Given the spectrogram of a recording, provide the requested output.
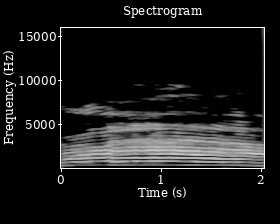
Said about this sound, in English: And just around then, you hear the familiar, well, to Jane, the familiar sound of a siren.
